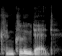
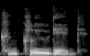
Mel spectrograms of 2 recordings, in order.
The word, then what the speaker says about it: concluded: It's very common to hear people express these verbs phonetically. For example, observed, crashed, and concluded, when in fact they should be pronounced observed with a d sound at the end, crashed with a t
